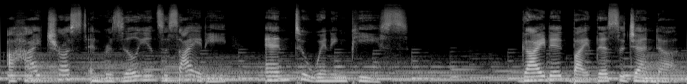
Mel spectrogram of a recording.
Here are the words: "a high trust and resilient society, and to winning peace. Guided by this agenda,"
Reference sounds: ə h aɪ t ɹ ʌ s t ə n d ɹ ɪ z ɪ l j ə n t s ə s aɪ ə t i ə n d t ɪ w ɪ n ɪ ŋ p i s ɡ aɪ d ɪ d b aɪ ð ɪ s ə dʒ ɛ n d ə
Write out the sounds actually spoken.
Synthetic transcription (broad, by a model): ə h aɪ t ɹ ʌ s t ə n ɹ ɪ z ɪ l j ə n t s ə s aɪ ə t i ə n t ɪ w ɪ n ɪ ŋ p i s ɡ aɪ d ɪ d b aɪ ð ɪ s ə dʒ ɛ n d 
